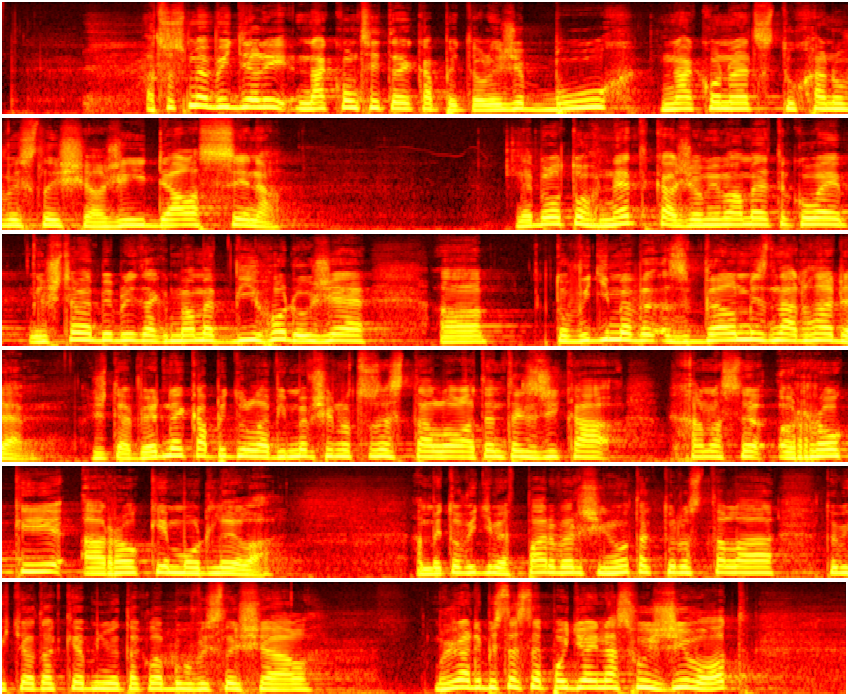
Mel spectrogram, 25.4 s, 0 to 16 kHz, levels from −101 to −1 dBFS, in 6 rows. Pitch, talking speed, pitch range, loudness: 190 Hz, 200 wpm, 180-205 Hz, -21 LUFS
